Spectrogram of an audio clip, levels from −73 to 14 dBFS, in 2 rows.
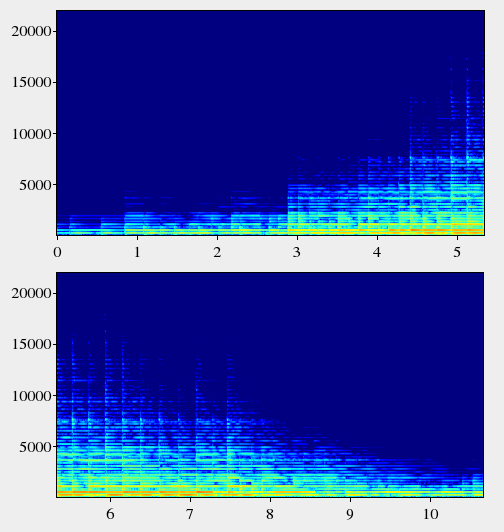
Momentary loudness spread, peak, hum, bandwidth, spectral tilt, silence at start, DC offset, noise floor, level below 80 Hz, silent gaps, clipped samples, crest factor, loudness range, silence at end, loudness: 17 LU; -2 dBFS; none; 10 kHz; -5.5 dB/octave; 0.2 s; under 0.1%; -35 dBFS; -46 dBFS; none; under 0.1%; 12 dB; 11 LU; 0 s; -12 LUFS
